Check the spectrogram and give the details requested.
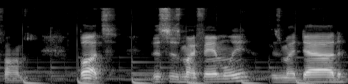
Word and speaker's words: Pham: at gustavus so the family or family it's pronounced farm but this is my family this is my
